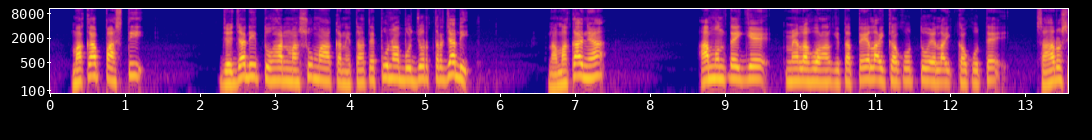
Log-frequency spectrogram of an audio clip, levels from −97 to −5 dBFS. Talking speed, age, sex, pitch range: 100 wpm, 30-49, male, 135-185 Hz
